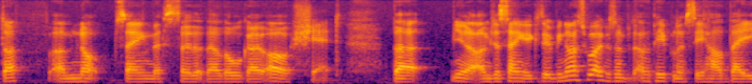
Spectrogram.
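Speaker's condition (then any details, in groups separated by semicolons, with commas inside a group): No condition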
